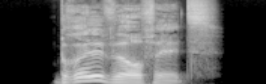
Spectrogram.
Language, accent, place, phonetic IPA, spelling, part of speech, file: German, Germany, Berlin, [ˈbʁʏlˌvʏʁfl̩s], Brüllwürfels, noun, De-Brüllwürfels.ogg
- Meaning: genitive singular of Brüllwürfel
